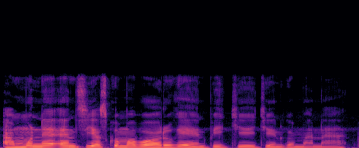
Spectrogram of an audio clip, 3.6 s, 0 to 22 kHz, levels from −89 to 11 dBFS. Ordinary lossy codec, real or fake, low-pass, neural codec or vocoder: none; real; 10.8 kHz; none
